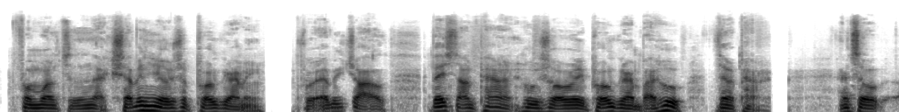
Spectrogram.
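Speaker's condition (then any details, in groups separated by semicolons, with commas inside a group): Tongue cancer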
